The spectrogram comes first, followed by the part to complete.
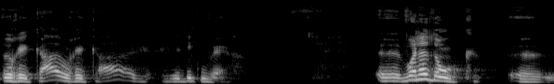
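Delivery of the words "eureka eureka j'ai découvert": normal talking voice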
